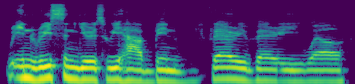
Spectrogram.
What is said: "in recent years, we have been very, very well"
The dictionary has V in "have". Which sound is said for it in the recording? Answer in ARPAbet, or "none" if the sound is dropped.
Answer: V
